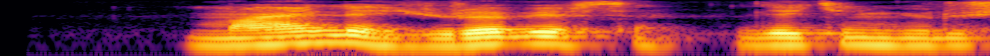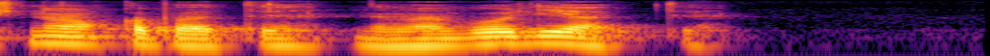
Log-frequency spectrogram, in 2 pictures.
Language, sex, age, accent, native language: Uzbek, male, 18-24, Andijon, Uzbek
